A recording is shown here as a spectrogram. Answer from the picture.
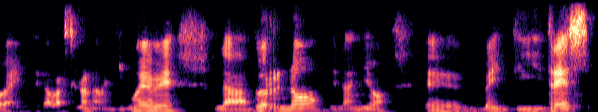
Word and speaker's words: Brno: B larga RNO, pronunciada Brno, que erróneamente se la conoce como la Bruno.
